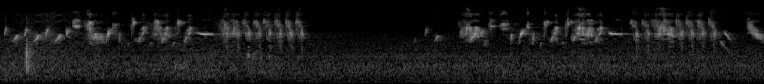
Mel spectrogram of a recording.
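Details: European goldfinch in the wild over fields, singing dense, fast, high twittering phrases with tinkling trills, a one-second pause midway, then a sustained energetic second phrase.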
